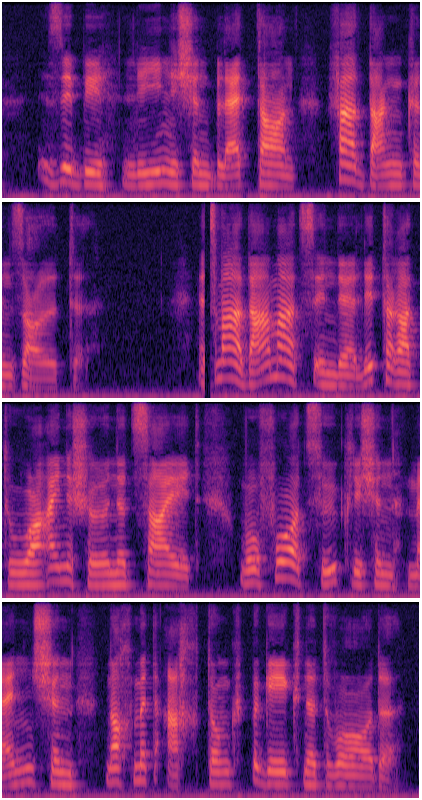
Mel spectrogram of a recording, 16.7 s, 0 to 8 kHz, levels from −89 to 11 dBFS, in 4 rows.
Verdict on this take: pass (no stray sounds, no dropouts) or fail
fail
